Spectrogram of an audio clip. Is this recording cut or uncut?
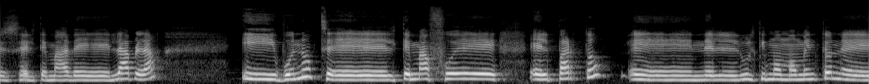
cut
